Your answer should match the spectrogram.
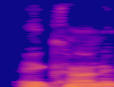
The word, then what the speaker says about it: Aconic: Acon- Aconic Media. Yeah. And that Yeah. is it's spelled with an A, but you pronounce it like your name, Acon.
